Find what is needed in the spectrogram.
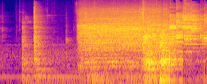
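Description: Battery-powered Kobalt toy reciprocating saw starting up about one and a half seconds in and running steadily as its plastic blade works against a block of wood, after a couple of short clicks.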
